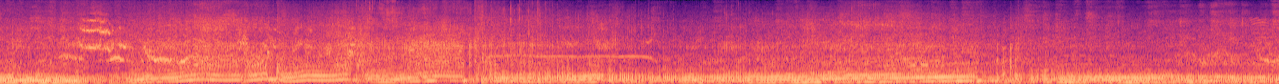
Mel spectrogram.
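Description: Rally car engines revving hard and dropping off in quick swings as the cars are thrown through a tight chicane, the engine note climbing again later. Tyres squeal for about a second around four seconds in.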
